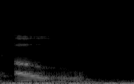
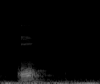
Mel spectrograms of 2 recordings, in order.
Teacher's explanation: in spanish we don't say oh we say o it's not a diphthong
